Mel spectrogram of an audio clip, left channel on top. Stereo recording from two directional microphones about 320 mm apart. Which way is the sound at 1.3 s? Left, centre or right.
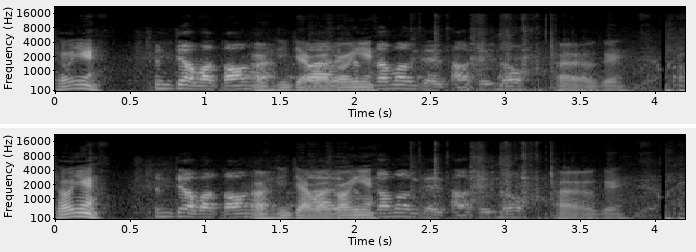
Centre.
